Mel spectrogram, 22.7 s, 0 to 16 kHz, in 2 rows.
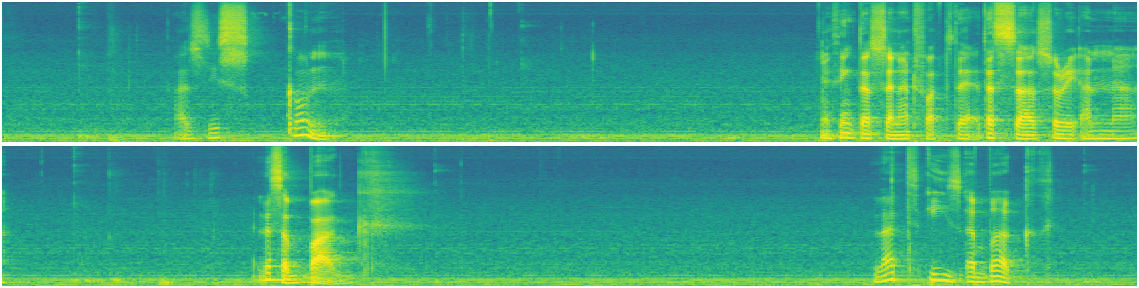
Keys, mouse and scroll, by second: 1.1 `, 4.9 right click, 9.9 right click, 12.3-12.8 right drag, 12.5 scroll down 1, 13.0 `, 13.3-14.5 right drag, 13.9 scroll up 1, 15.7-22.7 right drag, 20.7 `.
